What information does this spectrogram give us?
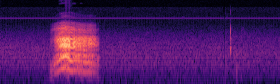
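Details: A female Eurasian eagle-owl (Bubo bubo hispanus) in breeding season, at night after the male has marked the territory, gives one harsh, hoarse courtship call, about half a second long, to her mate; a faint click follows, then quiet.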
